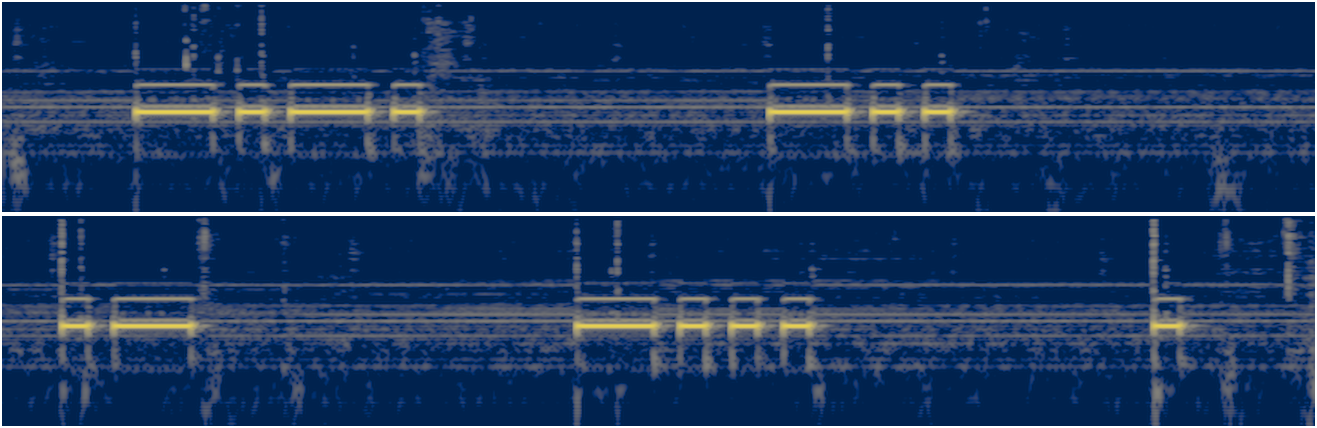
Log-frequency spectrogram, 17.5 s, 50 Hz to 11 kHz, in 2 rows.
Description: Morse code, heard as a keyed tone, about 7 wpm, spaced as for 3 wpm, 650 Hz. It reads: CDABE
